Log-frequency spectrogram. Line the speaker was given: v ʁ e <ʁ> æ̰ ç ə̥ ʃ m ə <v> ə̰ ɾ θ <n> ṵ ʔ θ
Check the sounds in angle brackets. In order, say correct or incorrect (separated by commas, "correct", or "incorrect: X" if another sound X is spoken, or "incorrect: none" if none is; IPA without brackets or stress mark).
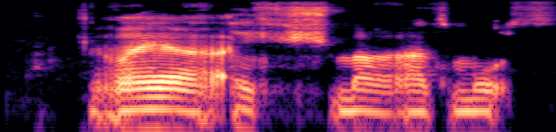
correct, incorrect: ʁ, incorrect: m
